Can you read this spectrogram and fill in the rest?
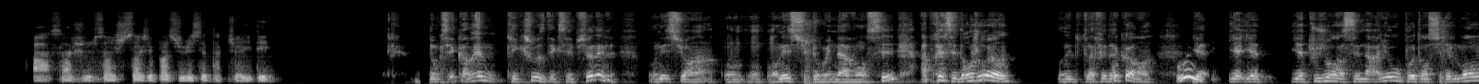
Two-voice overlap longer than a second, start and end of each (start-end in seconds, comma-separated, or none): none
